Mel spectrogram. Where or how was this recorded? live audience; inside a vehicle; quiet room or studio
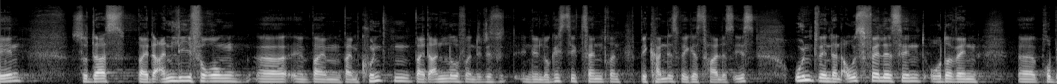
live audience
